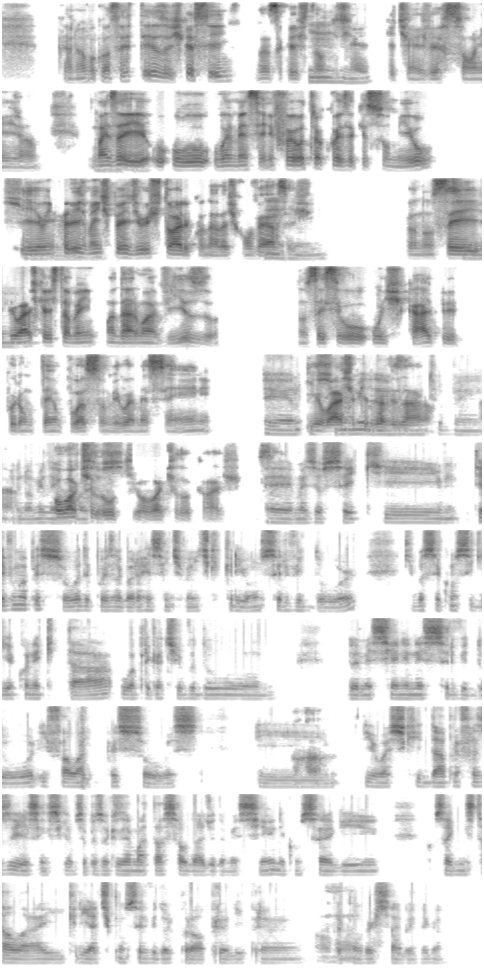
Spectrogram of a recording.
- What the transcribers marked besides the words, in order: unintelligible speech; tapping
- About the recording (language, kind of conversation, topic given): Portuguese, unstructured, Como você lida com a pressão de estar sempre conectado às redes sociais?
